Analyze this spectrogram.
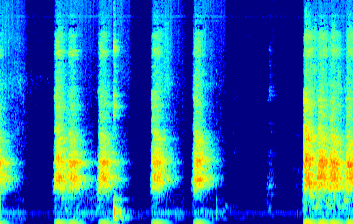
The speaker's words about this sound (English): And some dog barking.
